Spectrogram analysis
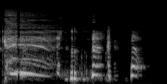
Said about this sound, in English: I'm at that part of the cold where if I laugh, I start coughing, you know? So sorry.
